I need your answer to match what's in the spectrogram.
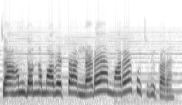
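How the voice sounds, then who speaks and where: An older woman with a Haryanvi accent playing a sharp-tongued, proud village mother who scolds and dismisses others. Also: very high-pitched, fairly quick, muffled recording, soft background music. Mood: defensive. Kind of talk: Haryanvi film acting.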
